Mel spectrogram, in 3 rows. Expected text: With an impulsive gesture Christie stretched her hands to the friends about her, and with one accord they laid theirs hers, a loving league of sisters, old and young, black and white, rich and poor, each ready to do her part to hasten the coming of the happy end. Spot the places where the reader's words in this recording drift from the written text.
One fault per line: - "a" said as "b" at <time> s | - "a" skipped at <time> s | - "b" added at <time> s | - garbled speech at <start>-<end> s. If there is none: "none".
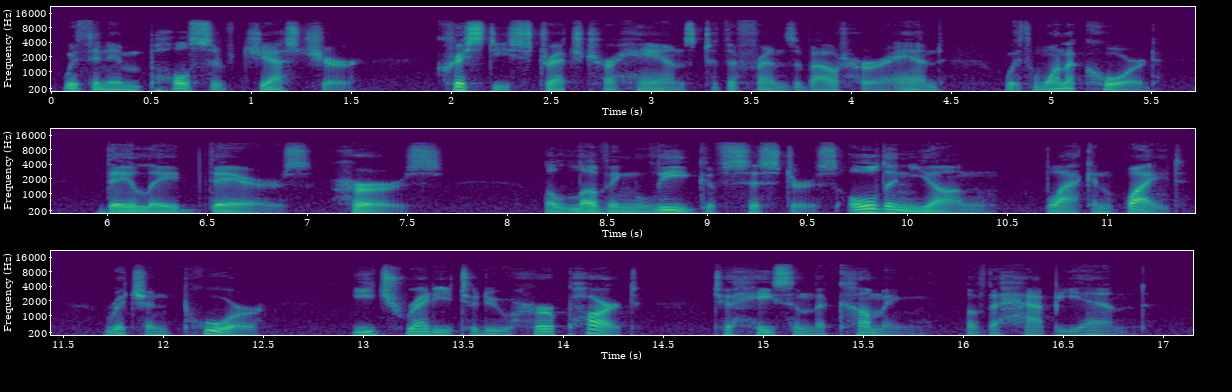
none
